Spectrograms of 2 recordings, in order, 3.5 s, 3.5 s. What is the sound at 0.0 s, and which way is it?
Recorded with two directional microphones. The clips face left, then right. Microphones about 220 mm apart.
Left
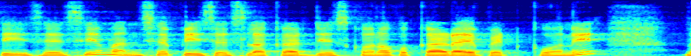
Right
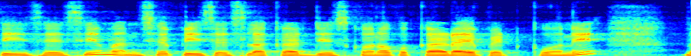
A woman's voice, 40° right (ahead or behind).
